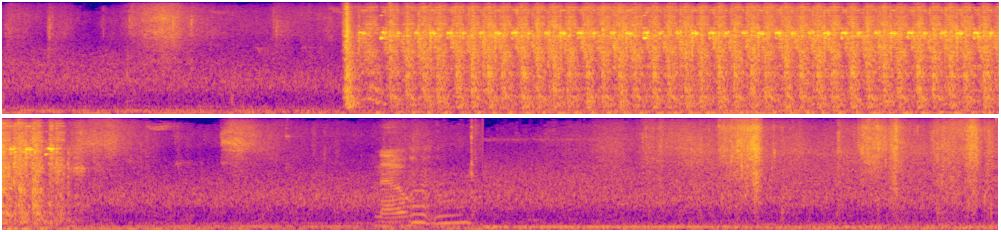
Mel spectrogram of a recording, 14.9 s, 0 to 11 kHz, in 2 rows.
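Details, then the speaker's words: Abandoned 1974 VW Super Beetle, off road since 2002: starter spins engine about four chugs a second for five seconds without firing; faint flash seen once, owner suspects weak spark, plans rotor and cap. "I saw a flash like one time that's it the third time okay no no it's not flashed like one time one time you saw it flash though it's probably a weak spark"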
